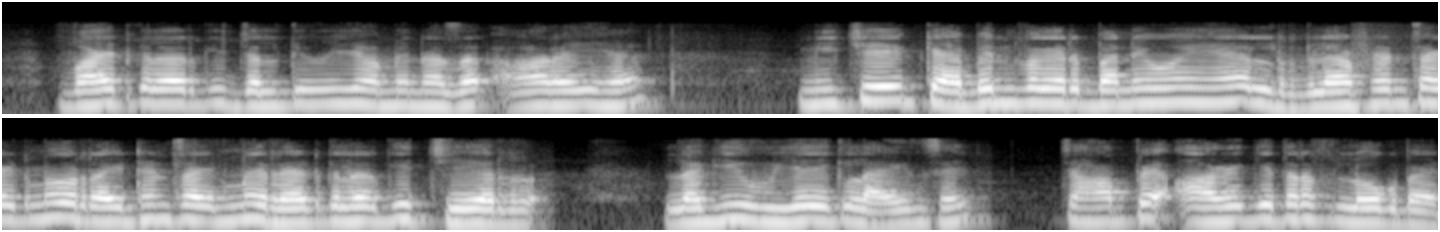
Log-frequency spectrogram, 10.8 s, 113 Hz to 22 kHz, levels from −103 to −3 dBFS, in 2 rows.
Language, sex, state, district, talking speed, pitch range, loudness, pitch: Hindi, male, Chhattisgarh, Kabirdham, 240 wpm, 170-190 Hz, -17 LUFS, 180 Hz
